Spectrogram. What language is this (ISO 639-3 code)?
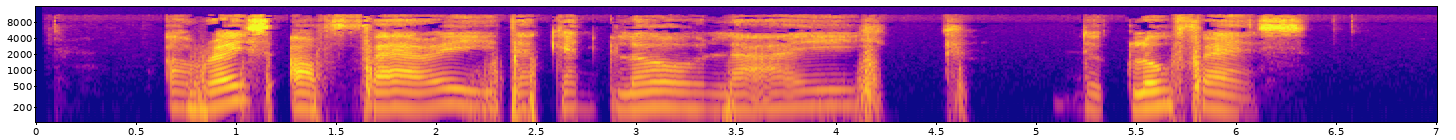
eng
